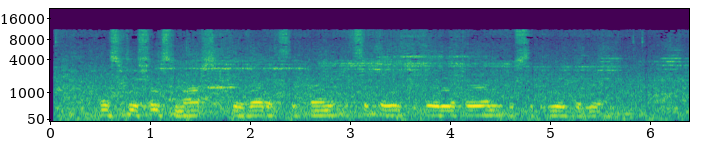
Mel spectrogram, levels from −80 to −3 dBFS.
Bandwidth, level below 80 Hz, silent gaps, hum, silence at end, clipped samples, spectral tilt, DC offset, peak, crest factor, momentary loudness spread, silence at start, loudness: 11.5 kHz; -34 dBFS; none; none; 0 s; under 0.1%; -4.5 dB/octave; under 0.1%; -2 dBFS; 10 dB; 10 LU; 0.05 s; -12 LUFS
